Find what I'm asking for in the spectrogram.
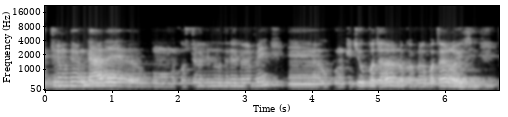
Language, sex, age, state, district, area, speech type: Odia, male, 18-30, Odisha, Khordha, rural, spontaneous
